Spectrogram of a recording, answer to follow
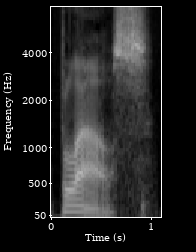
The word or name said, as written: blouse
